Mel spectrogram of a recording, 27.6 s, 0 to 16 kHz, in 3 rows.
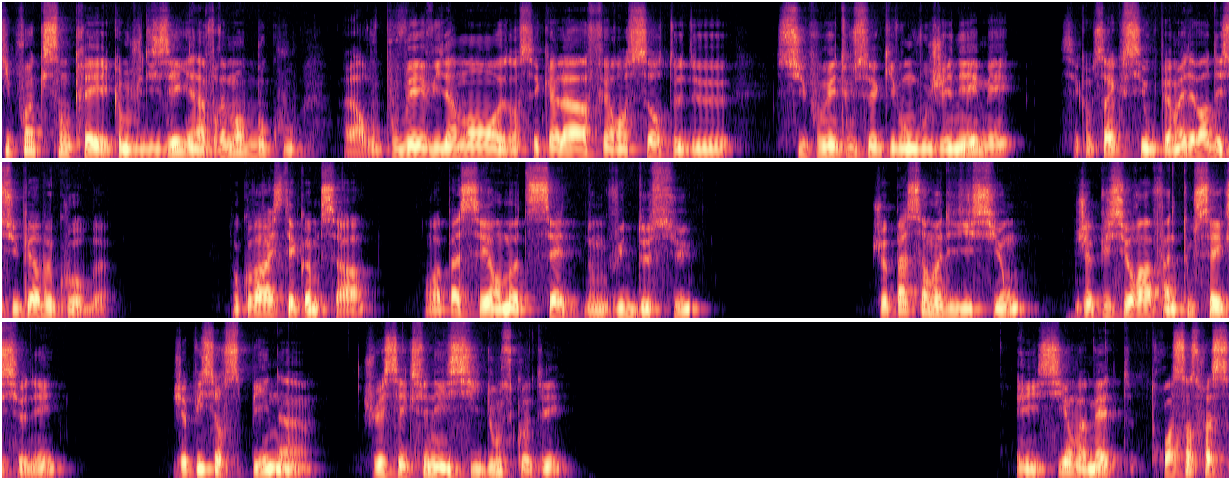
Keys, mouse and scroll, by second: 3.7-10.5 middle drag, 4.4-5.5 scroll down 1, 5.5-6.6 scroll down 1, 10.5 Tab, 12.9 KP_7, 14.9 Tab, 17.2 a, 20.0-25.8 drag, 26.7-27.6 drag.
